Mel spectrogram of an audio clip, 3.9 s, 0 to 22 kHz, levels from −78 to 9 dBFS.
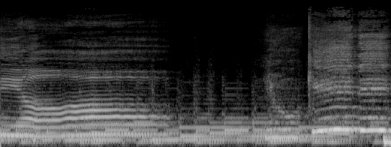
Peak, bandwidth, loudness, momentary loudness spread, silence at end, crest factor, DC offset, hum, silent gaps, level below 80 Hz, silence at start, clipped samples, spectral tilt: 0 dBFS; 16 kHz; -16 LUFS; 10 LU; 0 s; 14 dB; under 0.1%; none; none; -40 dBFS; 0 s; under 0.1%; -7 dB/octave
